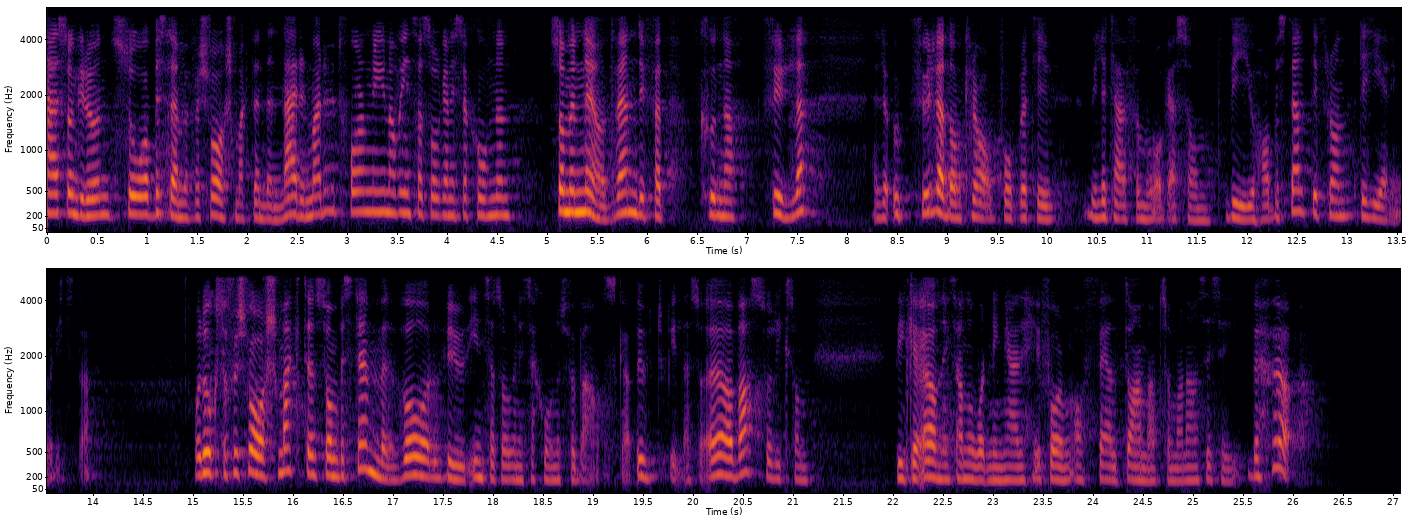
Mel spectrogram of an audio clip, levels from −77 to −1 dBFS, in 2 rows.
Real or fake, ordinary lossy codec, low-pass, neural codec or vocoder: fake; AAC, 32 kbps; 5.4 kHz; codec, 16 kHz, about 1 kbps, DyCAST, with the encoder's durations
